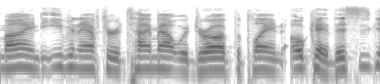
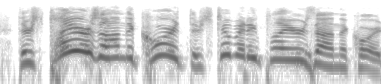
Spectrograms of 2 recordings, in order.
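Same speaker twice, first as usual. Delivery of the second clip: mock shrill scream, very high; 10 semitones higher than usual. Retelling watching the game with a crowd, unaware of the timeout, reenacting own screaming. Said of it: "but I was screaming".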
